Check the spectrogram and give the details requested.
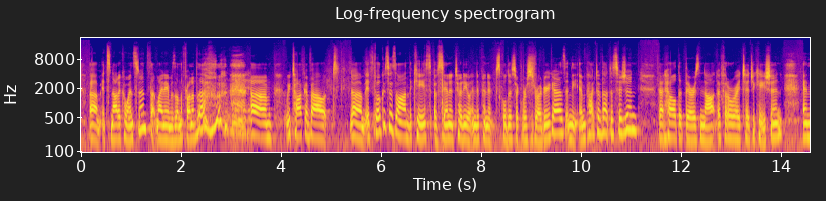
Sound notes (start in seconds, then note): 2.4 laughs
